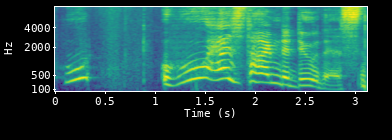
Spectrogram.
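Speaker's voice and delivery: high, slow, exasperated question; exasperated disbelief. Retold or imitated. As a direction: drag it out in disbelief. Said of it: "And I'm like".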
